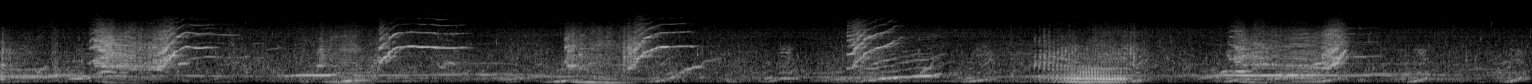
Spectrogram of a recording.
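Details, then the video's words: Solo male humpback whale singing: repeated sweeping whoops that rise steeply into high squeals, roughly every two to three seconds, over a low steady tonal hum and bubbling, watery undertones. "Humpback Whale. Song From Solo Male, Deep, Bubbling And Whooping Phrases"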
